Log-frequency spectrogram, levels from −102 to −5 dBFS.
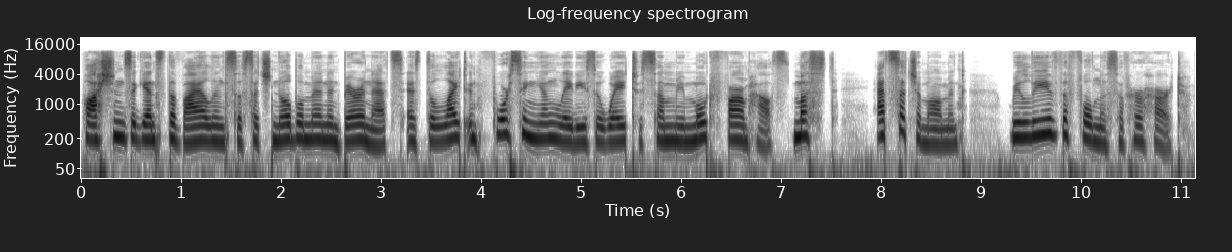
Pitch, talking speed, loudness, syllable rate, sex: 190 Hz, 170 wpm, -21 LUFS, 5.0 syllables/s, female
